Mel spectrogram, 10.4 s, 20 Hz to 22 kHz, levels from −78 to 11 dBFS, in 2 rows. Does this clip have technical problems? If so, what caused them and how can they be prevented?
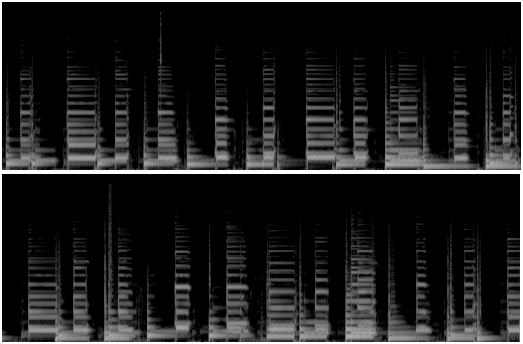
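Yes: sharp snaps cut through the music at 1.59 s and from 6.27 to 6.29 s, peaking around -15 dBFS. These are electrical switching spikes, likely from a nearby switch, motor or static discharge. Keeping audio cables away from power lines, switched loads and motors, and using balanced, well-grounded connections, prevents them.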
